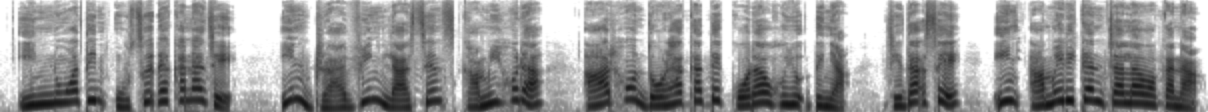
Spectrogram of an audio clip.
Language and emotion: Santali, angry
